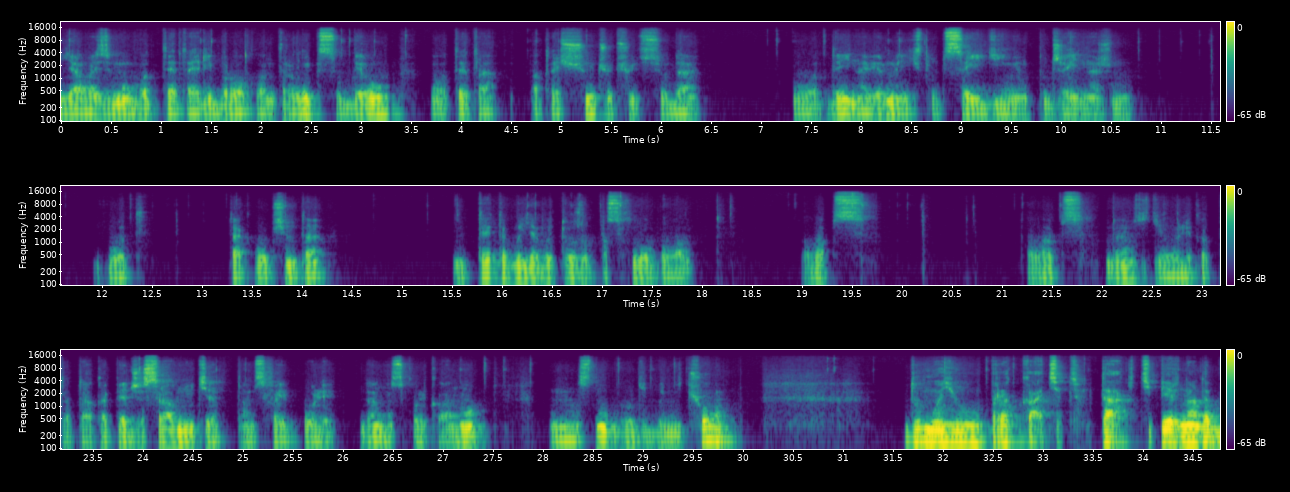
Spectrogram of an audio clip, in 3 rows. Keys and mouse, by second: 1.2 2, 1.4 right click, 2.2 ctrl+x, 2.8 right click, 3.1 click, 4.0 1, 4.6 right click, 4.9 click, 6.1 g, 7.3 click, 8.2 shift+click, 9.9 j, 10.2 middle click, 11.2 shift+middle click, 11.6 middle click, 12.5 shift+middle click, 12.8 middle click, 13.8 middle click, 15.2 middle click, 16.2 right click, 17.2 middle click, 18.1 m, 19.5 right click, 19.9 shift+right click, 21.5 middle click, 23.9 click, 24.7 middle click, 27.1 shift+middle click, 27.6 shift+middle click, 28.4 middle click, 29.0 shift+middle click, 30.8 click, 31.3 middle click, 32.4 middle click, 33.2 shift+middle click, 33.6 middle click, 34.3 middle click.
